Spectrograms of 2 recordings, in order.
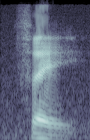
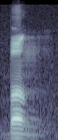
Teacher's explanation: For the second tone, it's called low falling tone. Again, the tip to pronounce this tone is that it would sound kind of depressing.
